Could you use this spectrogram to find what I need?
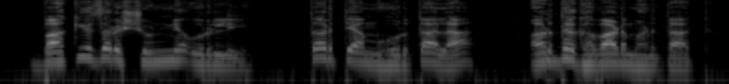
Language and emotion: Marathi, neutral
